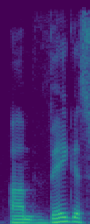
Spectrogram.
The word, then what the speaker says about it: vagus: And so this vagus nerve, right? Think of Las Vegas, except it's spelled differently.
